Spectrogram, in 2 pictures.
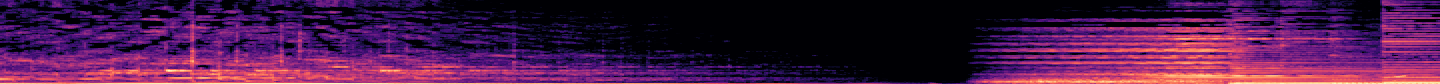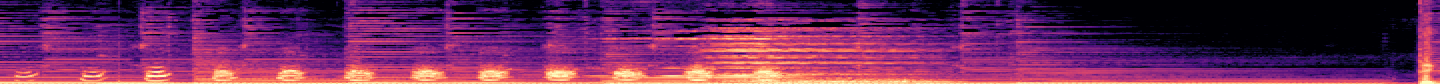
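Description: Wild Merriam turkeys gobble in a series of loud, rapid rattling calls, close and prominent, with more than one bird answering over a steady low musical bed.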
